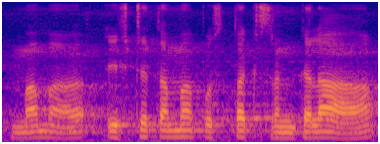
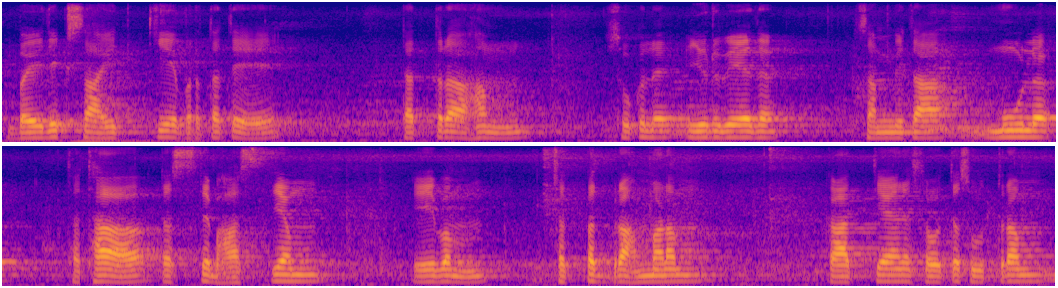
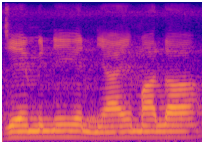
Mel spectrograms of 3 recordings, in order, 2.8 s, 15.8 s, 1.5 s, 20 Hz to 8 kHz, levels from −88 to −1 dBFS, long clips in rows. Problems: none marked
